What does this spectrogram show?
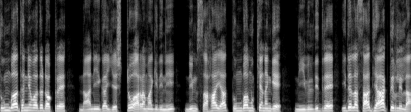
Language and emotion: Kannada, happy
